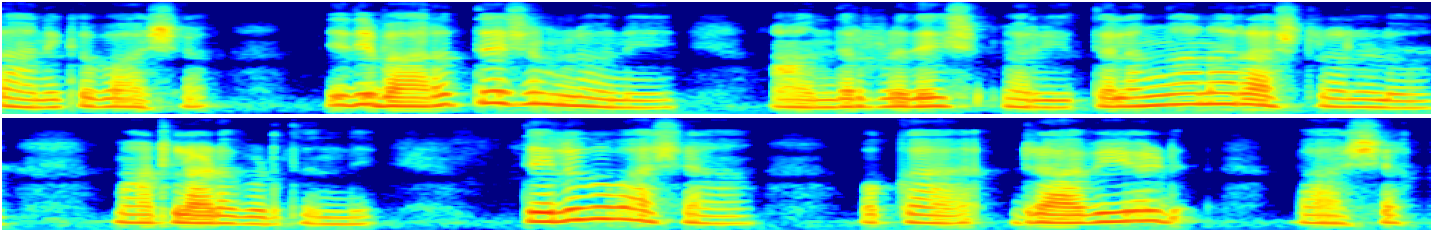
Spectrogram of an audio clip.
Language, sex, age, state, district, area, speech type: Telugu, female, 18-30, Andhra Pradesh, East Godavari, rural, spontaneous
